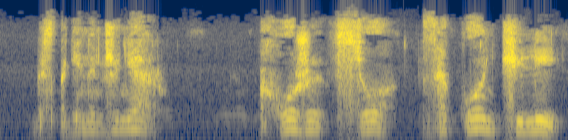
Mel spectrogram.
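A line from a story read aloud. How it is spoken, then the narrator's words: Whisper. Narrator (Russian): шепнул Смуров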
